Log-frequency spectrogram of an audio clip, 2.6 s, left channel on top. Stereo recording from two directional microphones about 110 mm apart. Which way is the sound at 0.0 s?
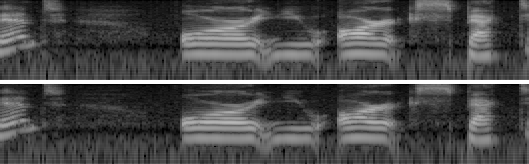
35° left (ahead or behind).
